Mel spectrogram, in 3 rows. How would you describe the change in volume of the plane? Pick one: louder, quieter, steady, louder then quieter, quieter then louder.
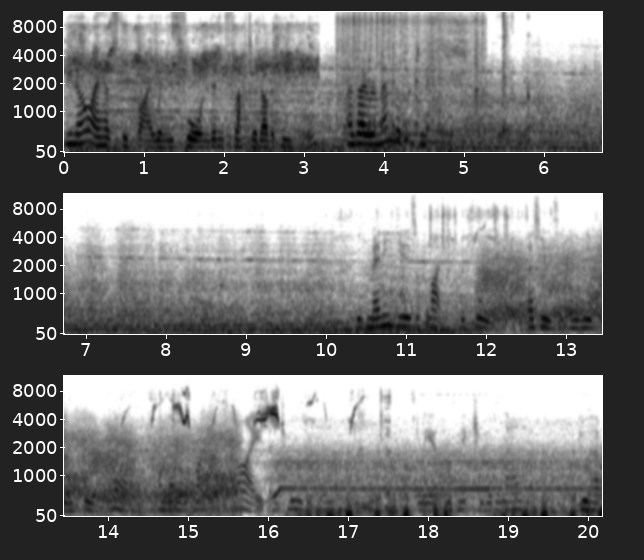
steady.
